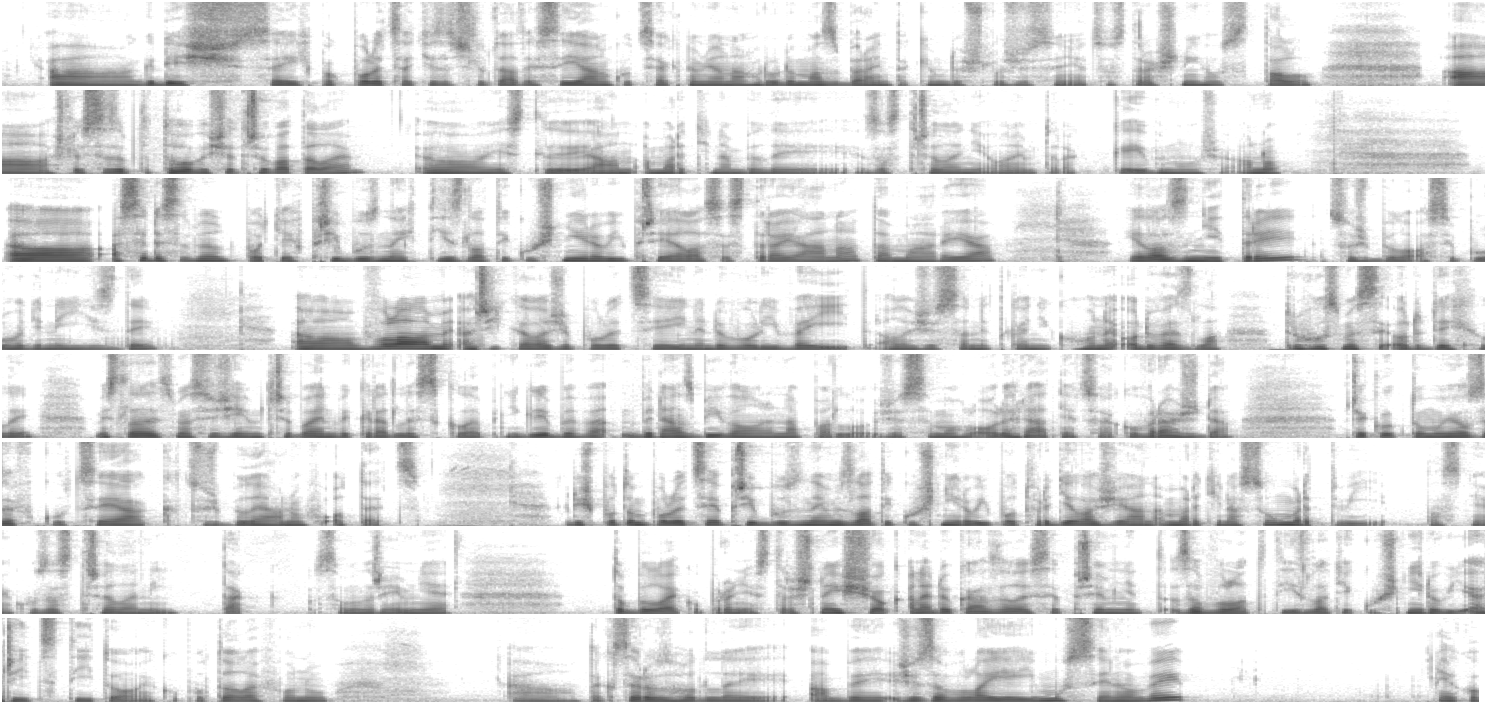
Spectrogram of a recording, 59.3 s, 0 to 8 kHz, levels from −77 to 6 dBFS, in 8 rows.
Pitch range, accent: 150-160 Hz, native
